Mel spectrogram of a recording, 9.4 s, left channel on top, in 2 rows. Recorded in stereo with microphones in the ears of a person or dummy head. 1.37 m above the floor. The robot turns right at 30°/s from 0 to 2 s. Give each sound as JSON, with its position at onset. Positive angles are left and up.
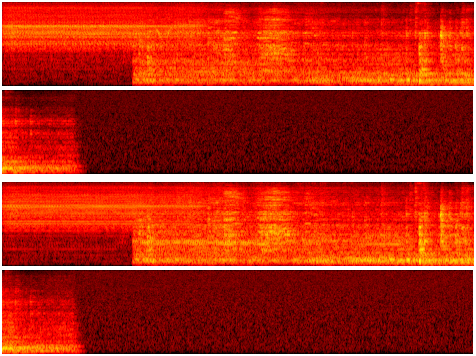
{"t": 1.3, "sound": "a sliding door", "side_deg": 10, "distance_m": 2.5}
